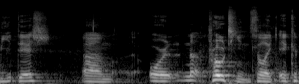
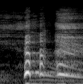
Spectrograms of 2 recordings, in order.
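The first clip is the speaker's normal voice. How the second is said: high, loud burst of laughter; 12 dB louder than usual. Real, not acted. Laughs at own poor smell.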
